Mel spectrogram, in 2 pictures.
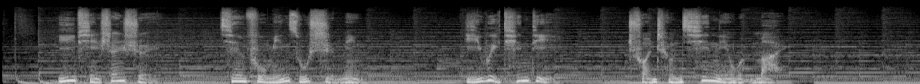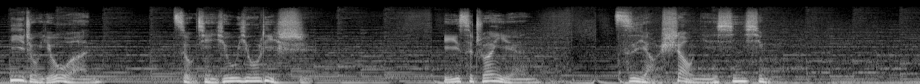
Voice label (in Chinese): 男 宣传片; 研学游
